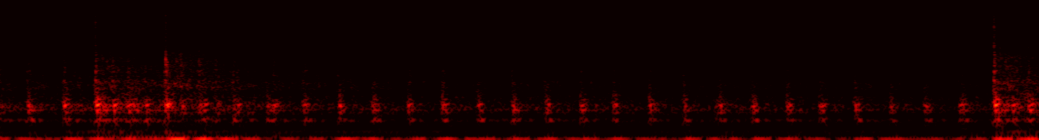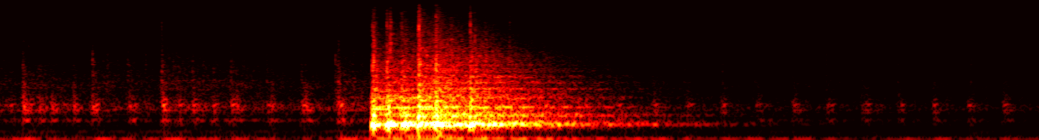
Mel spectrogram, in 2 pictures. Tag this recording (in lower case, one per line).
percussion
wood block
music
